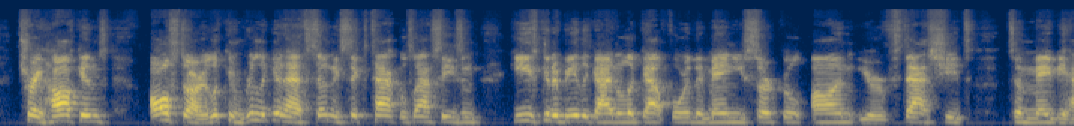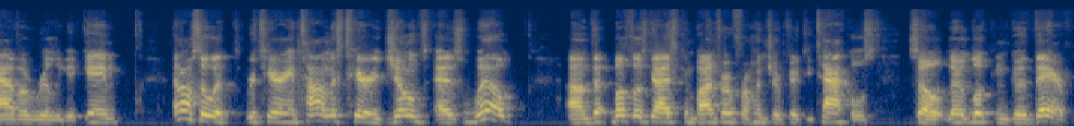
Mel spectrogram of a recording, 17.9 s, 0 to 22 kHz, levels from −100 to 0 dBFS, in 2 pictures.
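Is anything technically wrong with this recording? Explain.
No, nothing in this audio stood out as technically wrong on listening.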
